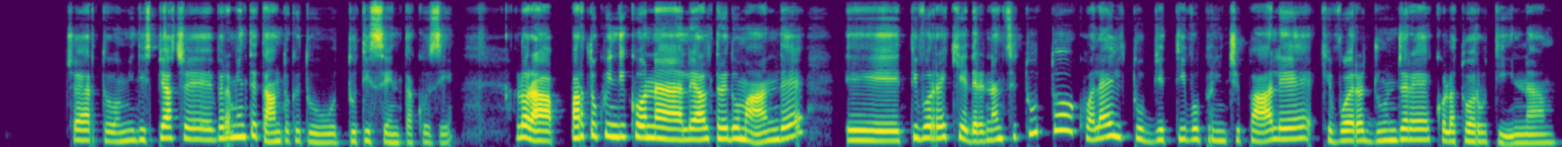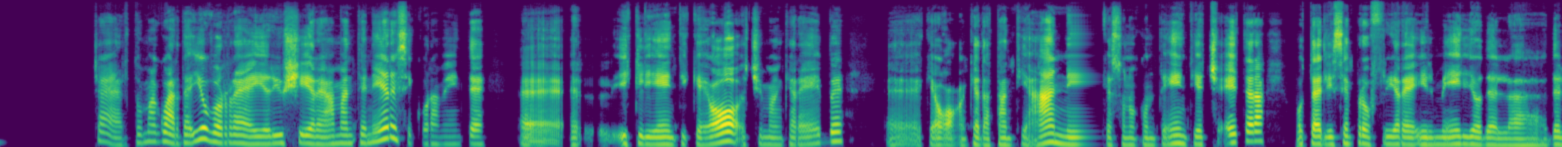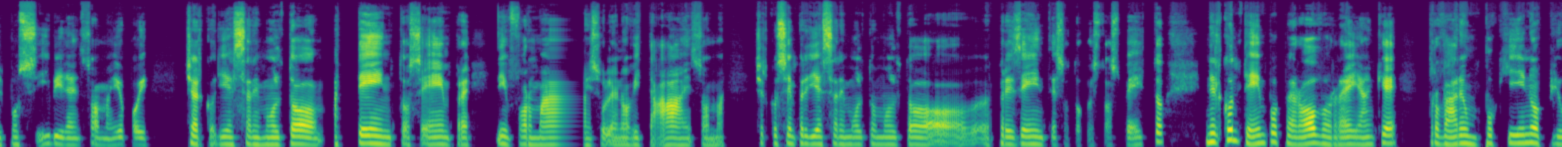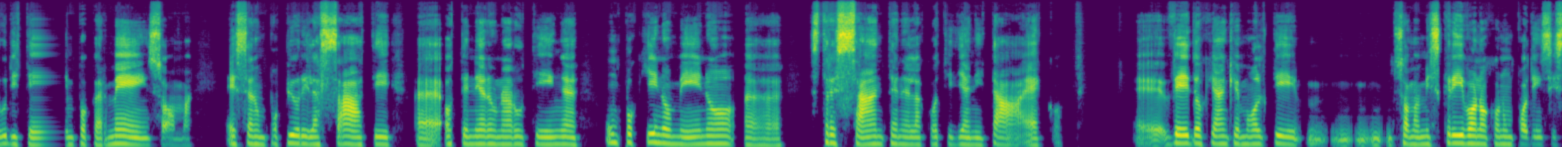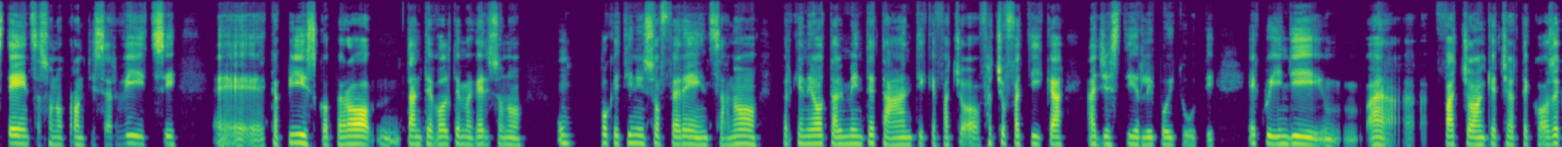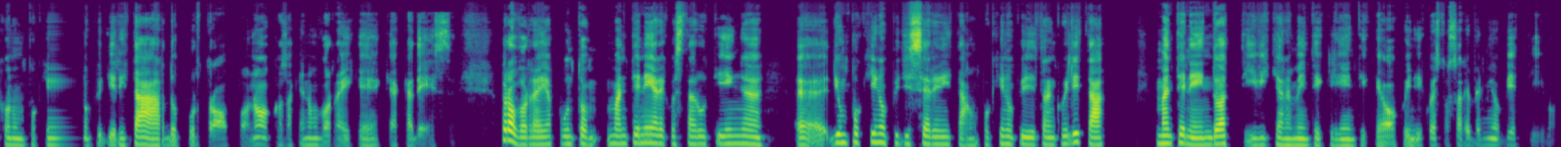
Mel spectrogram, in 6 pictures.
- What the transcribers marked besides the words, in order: tapping; "Allora" said as "llora"; distorted speech; drawn out: "molto"; other background noise; "insomma" said as "nsomma"
- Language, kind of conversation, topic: Italian, advice, Come posso costruire ogni giorno una routine sana e sostenibile?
